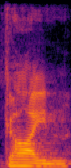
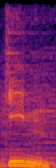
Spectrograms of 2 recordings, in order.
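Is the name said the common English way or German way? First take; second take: German; common English. First: The name is said the German way. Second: The name is said the common English way. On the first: "when the E comes before the I, it should be pronounced Gein" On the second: "I'm pronouncing his name the way I've heard other people pronounce it"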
